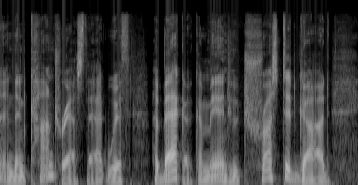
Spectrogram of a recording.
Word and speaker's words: Habakkuk: He'll address the Bible story of Jonah and then contrast that with Habakkuk, a man who trusted God in spite of some very difficult circumstances.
